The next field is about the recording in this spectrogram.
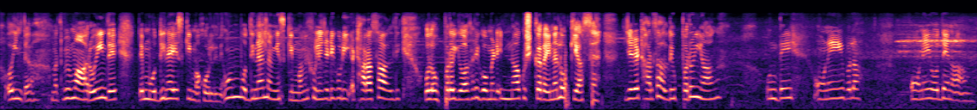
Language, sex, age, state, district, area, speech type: Dogri, female, 18-30, Jammu and Kashmir, Samba, rural, spontaneous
